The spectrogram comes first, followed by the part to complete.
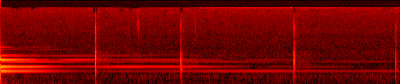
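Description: Background piano music: a chord struck at the start and left to fade away slowly, with a few faint clicks spread through the rest.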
